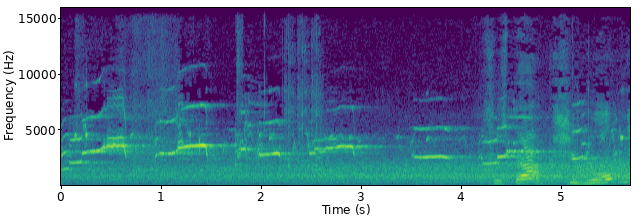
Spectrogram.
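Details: Mother bald eagle at Centerport on 6 May 2019, calling while guarding her eaglets from an intruding juvenile; high piping whistles in quick chattering runs, and a man speaks briefly near the end.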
